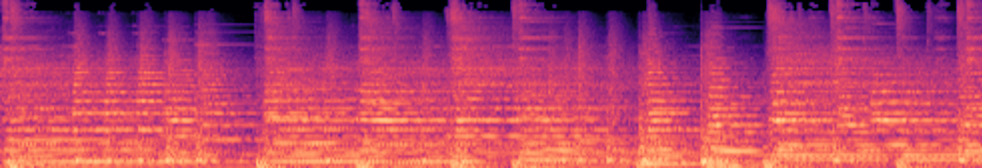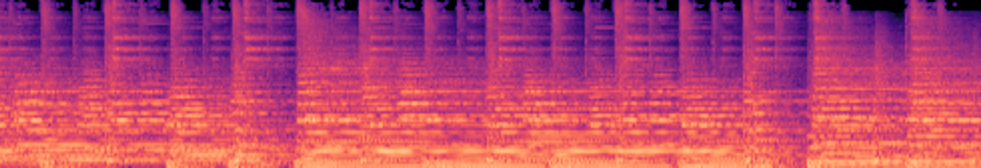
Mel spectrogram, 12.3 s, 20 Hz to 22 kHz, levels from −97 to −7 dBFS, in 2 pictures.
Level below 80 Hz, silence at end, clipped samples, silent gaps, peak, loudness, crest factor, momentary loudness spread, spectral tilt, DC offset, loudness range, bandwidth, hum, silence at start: -34 dBFS; 0 s; under 0.1%; none; -6 dBFS; -21 LUFS; 16 dB; 3 LU; -4.5 dB/octave; under 0.1%; 1 LU; over 20 kHz; none; 0 s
